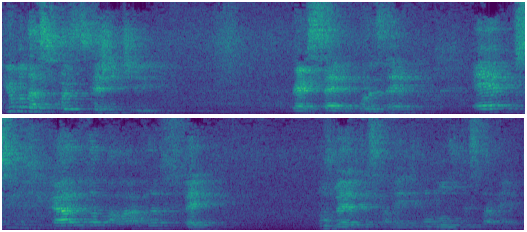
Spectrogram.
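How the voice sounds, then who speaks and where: A man with a Brazilian Portuguese accent lecturing a theology class in a didactic way, explaining through examples with emphatic pauses. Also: high-pitched, animated, sharp tone. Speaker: theology teacher. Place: classroom, indoors. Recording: echoey room, distant mic, faint noise.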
